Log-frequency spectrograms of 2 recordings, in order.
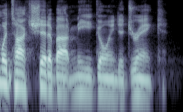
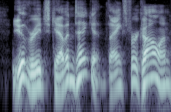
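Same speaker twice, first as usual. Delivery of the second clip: goofy, silly, pitched-up announcer-style voiceover; 5 semitones higher than usual. Recreating an old voicemail greeting: imitating a silly voiceover voice. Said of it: "like a silly, like, voiceover".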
